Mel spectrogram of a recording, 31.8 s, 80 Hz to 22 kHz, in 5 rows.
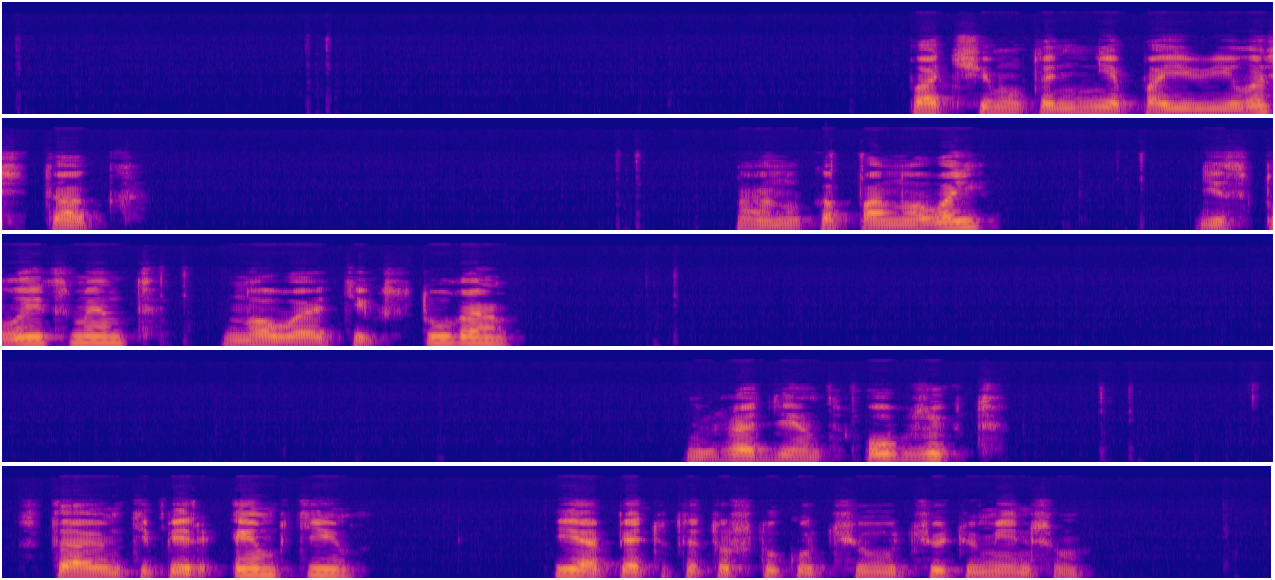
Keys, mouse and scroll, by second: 0.0-1.6 drag, 9.4 click, 10.5-12.2 drag, 13.4 click, 16.0-23.5 drag, 24.6-26.4 drag, 28.1-31.6 drag.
